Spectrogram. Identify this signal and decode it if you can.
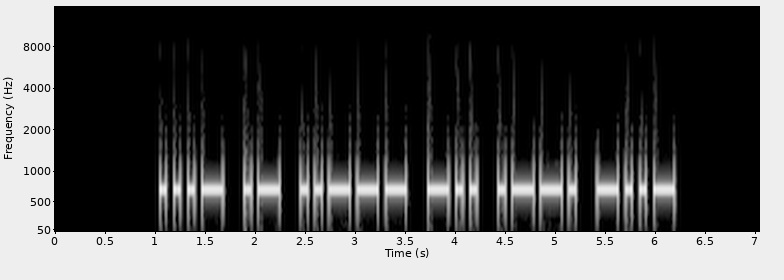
Morse code, heard as a keyed tone, about 17 wpm, 700 Hz. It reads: VA2DPX
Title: DXCC-100 Call Signs - 6 Characters - 17wpm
